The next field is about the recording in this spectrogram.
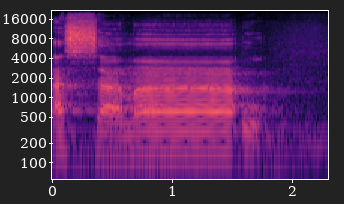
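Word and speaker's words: السماء: Di sini ada halis di kalimat as-sama'u. Ada tanda baca panjang di atas. Itu halis. Maka cara membacanya itu harus dipanjangkan 6 harokat karena ada mad tabi'i yang bertemu huruf hamzah dalam satu kalimat.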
